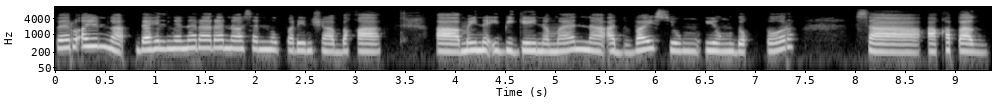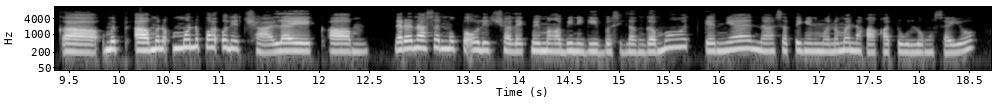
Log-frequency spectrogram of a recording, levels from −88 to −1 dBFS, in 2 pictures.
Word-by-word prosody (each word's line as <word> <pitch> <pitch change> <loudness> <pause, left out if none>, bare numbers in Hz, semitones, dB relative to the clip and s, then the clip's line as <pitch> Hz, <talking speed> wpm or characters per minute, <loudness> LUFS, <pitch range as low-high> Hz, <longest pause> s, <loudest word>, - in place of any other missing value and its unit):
Pero 300 +2 +1
ayun 340 -1 +2
nga, 220 - 0
dahil 260 +2 +2
nga 280 - 0
nararanasan 290 -2 0
mo 250 - -3
pa 235 - -5
rin 230 0 -1
siya 220 -2 -2
baka, 215 -1 +1 0.6
ah, 215 -1 +8
may 235 +1 +2
naibigay 230 -1 -1
naman 225 +4 -1
na 220 -2 +1
advice 235 +7 0
'yong 225 -1 -5
iyong 220 -2 -1
doktor 220 +7 -3 0.6
sa, 225 -3 +3 0.4
ah, 215 0 +2
kapag, 220 -4 +2 0.2
ah, 205 -2 +6
umepe 265 +1 0
ah, 240 0 +10
mono 275 0 +1
umano 315 +3 +1
pa 310 0 +1
ulit 285 -2 -2
siya, 200 -3 -3
like, 230 0 +2
um, 215 -1 +2 0.3
naranasan 285 +2 +2
mo 270 - -3
pa 275 - -2
ulit 240 -1 -1
siya, 230 -2 -4
like 215 0 -5
may - - 0
mga 220 -1 -1
binigay 215 -1 -3
ba 215 - -5
silang 205 0 -8
gamot, 295 +10 -2 0.2
ganiyan, 250 +5 -1
na 220 -1 -4
sa 230 0 -7
tingin 225 -2 -3
mo - - -4
naman 230 +1 -2
nakakatulong 205 -1 -5
sayo? 210 +9 -6
230 Hz, 170 wpm, -20 LUFS, 215-270 Hz, 0.6 s, ah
